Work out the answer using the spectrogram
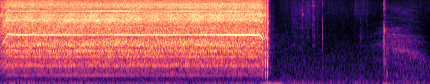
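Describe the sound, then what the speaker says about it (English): A power drill bores a downward-angled tap hole into a maple tree in a state park, whining loudly and steadily for over two seconds before cutting off, followed by quiet and a small knock. "Now when I'm drilling a hole in this tree, I'll angle the hole slightly downwards."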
